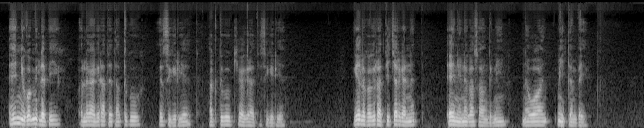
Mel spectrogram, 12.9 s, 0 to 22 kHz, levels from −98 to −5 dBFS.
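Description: Throughout, the speech sounds plainly grainy and rough, likely from low-rate Opus compression; a spectrogram shows smeared, noise-filled bands still reaching about 20.2 kHz.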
